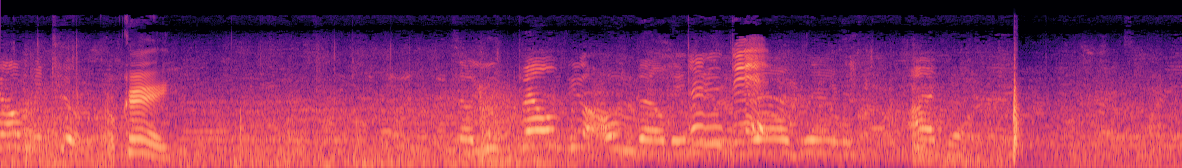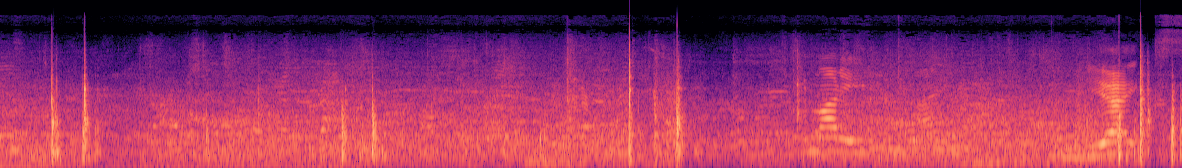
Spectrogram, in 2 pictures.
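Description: A young girl and boy chatter and squeal excitedly close by.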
